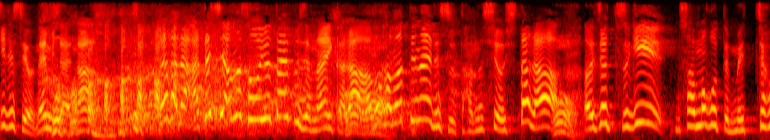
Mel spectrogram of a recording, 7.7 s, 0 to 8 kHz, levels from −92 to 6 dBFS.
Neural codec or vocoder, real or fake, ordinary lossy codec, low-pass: none; real; none; 7.2 kHz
